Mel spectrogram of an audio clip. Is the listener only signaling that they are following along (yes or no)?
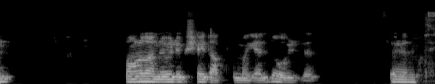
no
